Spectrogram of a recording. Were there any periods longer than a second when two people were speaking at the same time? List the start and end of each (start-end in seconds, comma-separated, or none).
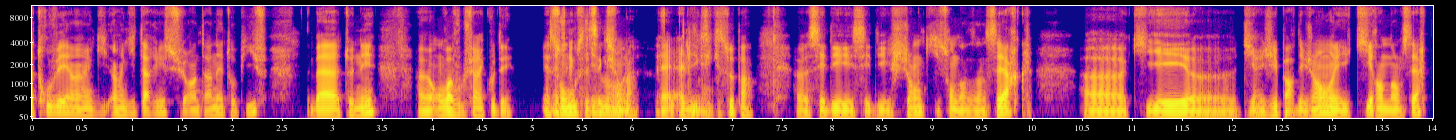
5.2-6.8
